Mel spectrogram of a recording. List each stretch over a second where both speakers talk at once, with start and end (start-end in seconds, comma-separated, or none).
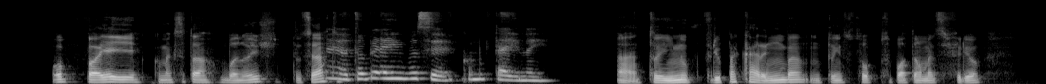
none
